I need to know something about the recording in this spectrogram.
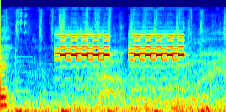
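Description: Telephone ringing: two short electronic trilling rings of about half a second each, with a brief gap between them.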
